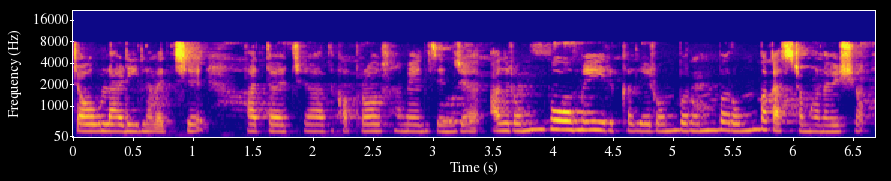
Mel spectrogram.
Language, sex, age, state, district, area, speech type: Tamil, female, 18-30, Tamil Nadu, Tiruppur, rural, spontaneous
